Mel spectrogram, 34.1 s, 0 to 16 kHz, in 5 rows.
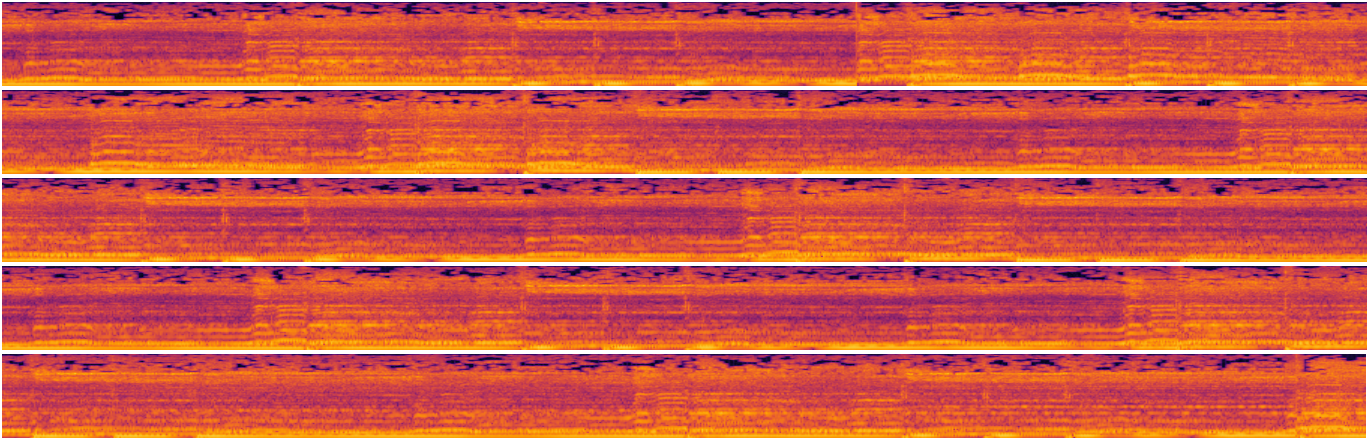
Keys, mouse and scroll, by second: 0.3 middle click, 0.9 Tab, 1.3 KP_7, 2.6 click, 3.3-4.4 scroll up 4, 4.4 g, 6.5 click, 7.1 g, 8.4 click, 9.1 g, 11.5 ctrl+z, 12.9 g, 15.2 click, 16.0 g, 17.6 click, 18.3 g, 20.0 a, 20.3-23.5 right drag, 26.5 Tab, 26.9-30.0 right drag, 30.8-32.0 scroll up 1, 32.0-33.4 scroll up 2, 33.4 click.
